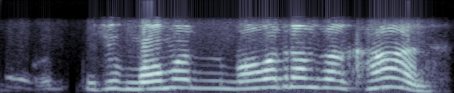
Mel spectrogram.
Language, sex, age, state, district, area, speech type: Kashmiri, male, 30-45, Jammu and Kashmir, Ganderbal, rural, conversation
